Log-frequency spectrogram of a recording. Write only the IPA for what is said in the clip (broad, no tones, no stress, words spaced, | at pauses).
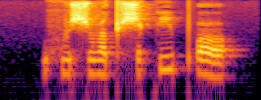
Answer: xʷɛʃvetˤʃəki pʼɔ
